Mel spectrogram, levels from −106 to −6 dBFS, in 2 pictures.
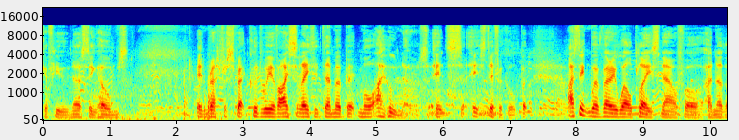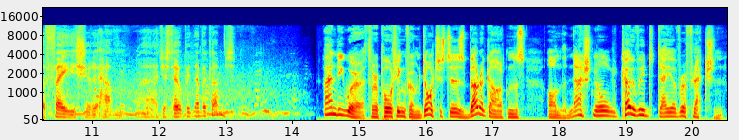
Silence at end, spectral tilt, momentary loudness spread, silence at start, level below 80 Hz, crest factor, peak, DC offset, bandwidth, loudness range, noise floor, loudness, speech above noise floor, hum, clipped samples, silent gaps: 0.05 s; -5 dB/octave; 15 LU; 0 s; -46 dBFS; 20 dB; 0 dBFS; under 0.1%; 12 kHz; 6 LU; -49 dBFS; -20 LUFS; 28 dB; none; under 0.1%; none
